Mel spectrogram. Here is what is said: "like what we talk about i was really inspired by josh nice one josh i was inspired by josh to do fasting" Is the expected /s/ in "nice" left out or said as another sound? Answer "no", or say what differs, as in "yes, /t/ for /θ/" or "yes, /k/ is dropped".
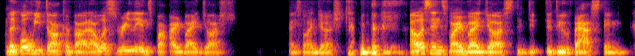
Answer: no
